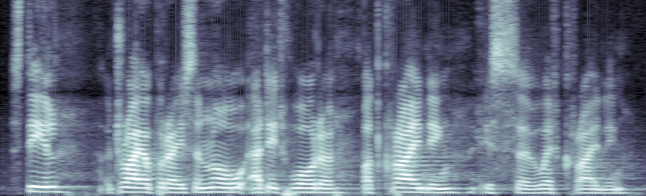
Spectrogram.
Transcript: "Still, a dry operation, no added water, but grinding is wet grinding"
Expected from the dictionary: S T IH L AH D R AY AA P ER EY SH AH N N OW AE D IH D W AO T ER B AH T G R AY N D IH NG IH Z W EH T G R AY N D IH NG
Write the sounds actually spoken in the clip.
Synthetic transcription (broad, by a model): S T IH L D R AY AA P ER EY S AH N N OW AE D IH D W AO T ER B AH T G R AY N D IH NG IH S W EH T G R AY N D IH NG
